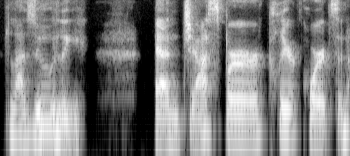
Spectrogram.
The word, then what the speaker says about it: lazuli: Carnelian turquoise amethyst agot lapis lazel La I had to look this up how to say it lazuli lazuli and Jasper clear quartz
